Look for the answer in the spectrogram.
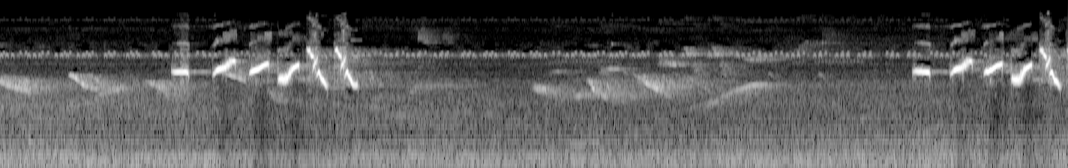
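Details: Double-collared seedeater singing: two bright, high song phrases, each a rapid run of about six slurred, up-and-down whistled notes, spaced roughly five seconds apart. Softer descending notes fall between phrases, over a faint steady high-pitched whine.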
